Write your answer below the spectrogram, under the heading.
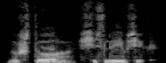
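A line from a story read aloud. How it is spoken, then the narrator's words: Barely audible question. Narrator (Russian): еле слышно спросил он Крестовского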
